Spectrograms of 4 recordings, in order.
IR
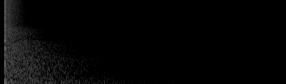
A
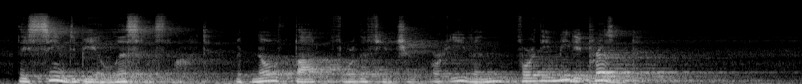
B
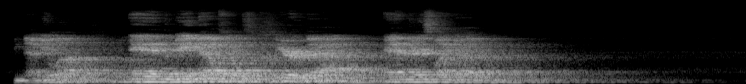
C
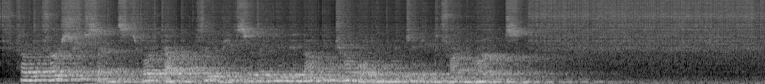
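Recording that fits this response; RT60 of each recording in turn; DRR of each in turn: C; 2.8 s, 2.7 s, 2.7 s; 5.0 dB, -12.0 dB, -4.5 dB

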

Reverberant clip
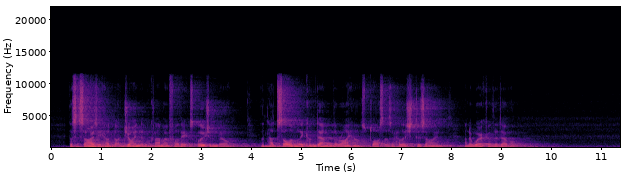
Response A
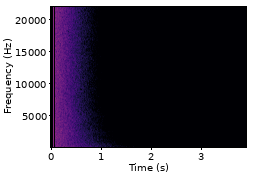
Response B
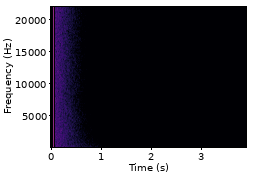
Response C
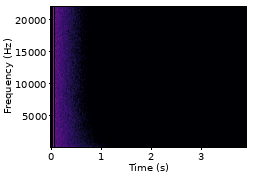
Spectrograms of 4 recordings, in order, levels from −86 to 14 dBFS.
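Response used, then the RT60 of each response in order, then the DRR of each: B; 2.1 s, 2.1 s, 2.1 s; -8.0 dB, 7.0 dB, 0.0 dB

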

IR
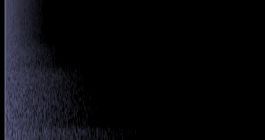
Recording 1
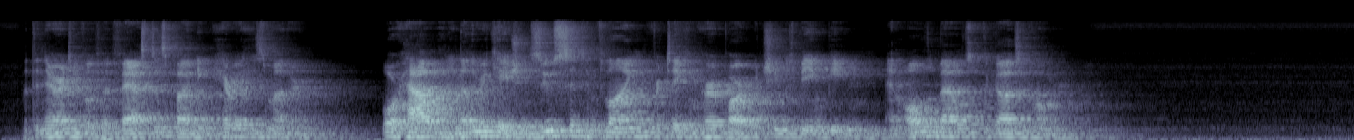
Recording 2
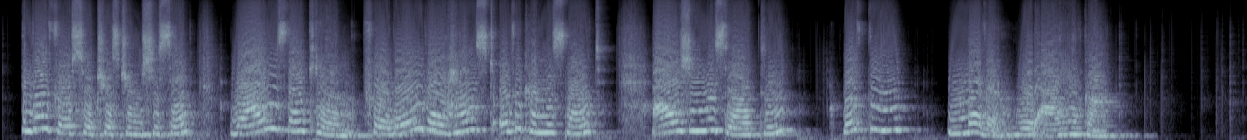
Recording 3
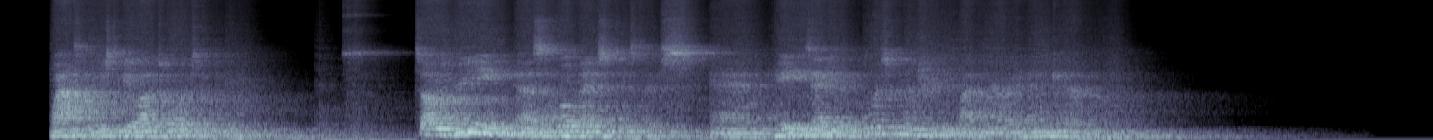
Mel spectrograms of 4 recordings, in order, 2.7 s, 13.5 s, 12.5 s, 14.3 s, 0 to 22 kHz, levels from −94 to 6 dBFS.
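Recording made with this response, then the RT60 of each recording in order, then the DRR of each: 1; 1.6 s, 0.50 s, 2.4 s; -1.5 dB, 3.5 dB, -9.0 dB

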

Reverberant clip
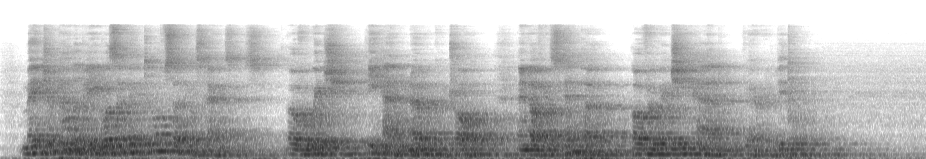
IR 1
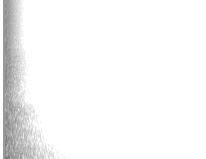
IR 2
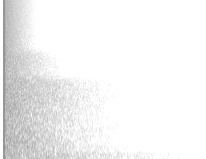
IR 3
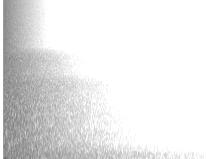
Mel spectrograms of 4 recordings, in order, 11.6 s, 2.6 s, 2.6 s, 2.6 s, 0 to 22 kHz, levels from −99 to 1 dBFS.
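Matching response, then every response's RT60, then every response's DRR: 3; 0.65 s, 2.7 s, 2.0 s; -4.0 dB, 4.5 dB, -11.5 dB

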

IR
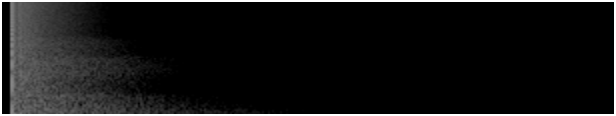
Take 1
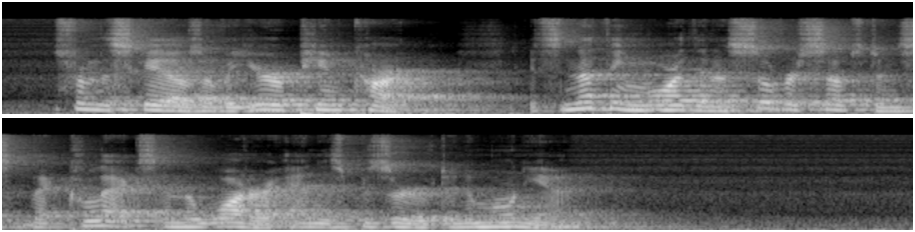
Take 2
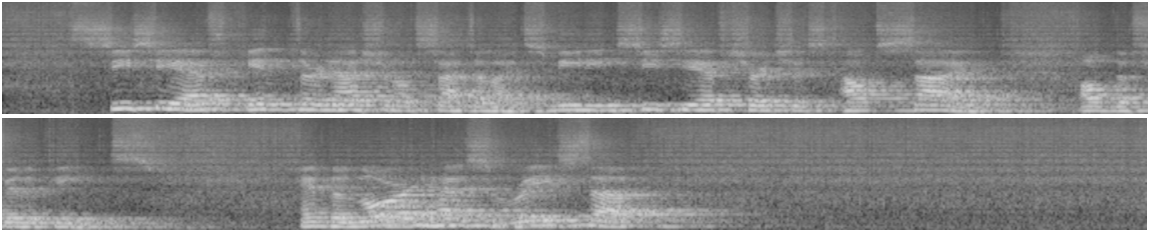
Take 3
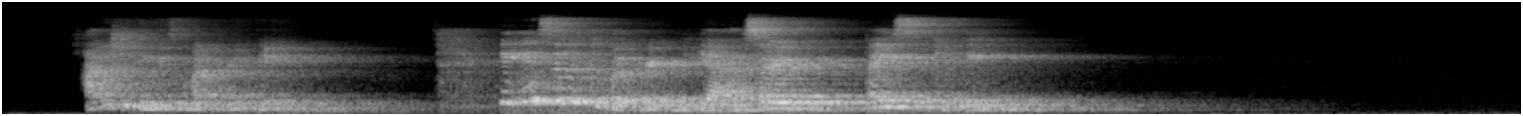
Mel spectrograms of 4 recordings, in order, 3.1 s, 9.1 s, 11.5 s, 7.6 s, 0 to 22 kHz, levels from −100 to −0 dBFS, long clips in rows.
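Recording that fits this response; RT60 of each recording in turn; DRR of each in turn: 2; 1.3 s, 1.3 s, 1.3 s; 6.0 dB, 1.0 dB, -6.5 dB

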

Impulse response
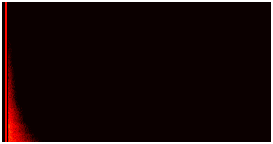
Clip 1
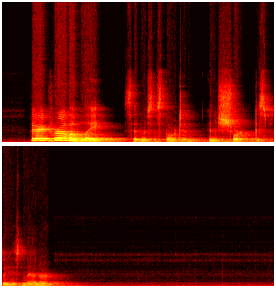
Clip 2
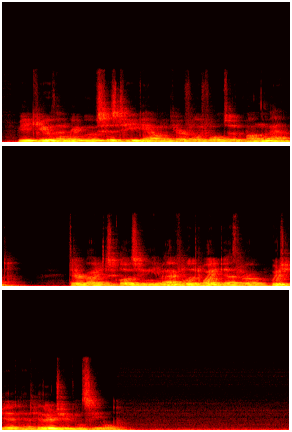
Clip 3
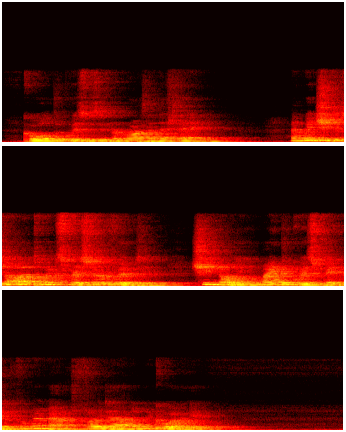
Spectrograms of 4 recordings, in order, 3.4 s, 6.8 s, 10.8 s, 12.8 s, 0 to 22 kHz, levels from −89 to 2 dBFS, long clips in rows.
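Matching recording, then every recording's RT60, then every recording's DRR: 2; 0.85 s, 0.50 s, 1.5 s; 5.5 dB, -6.5 dB, -10.0 dB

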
